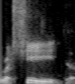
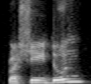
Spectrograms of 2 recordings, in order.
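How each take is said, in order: First: The word stops without the -un ending. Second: The word ends with a full -un ending. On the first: "Because you rest on the last letter, you say Rashid" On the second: "how you pronounce Rashidun?"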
